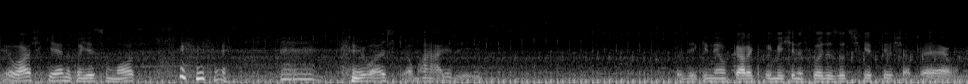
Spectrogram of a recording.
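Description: Riding his motorcycle through the streets, a chatty vlogger from Pará, Brazil, talks in a Paraense Brazilian Portuguese accent at a moderate pace, his voice gravelly and a bit higher than most men's. He jokes, corrects himself and pauses often. Loud engine and traffic noise sit behind his muffled voice.

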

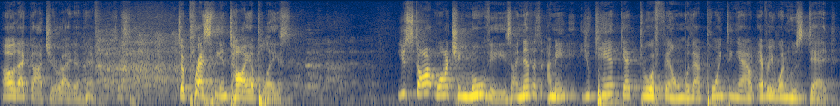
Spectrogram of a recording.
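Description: On a theatre stage indoors, a sixty-something woman kvetches wryly and self-deprecatingly in a Yiddish-inflected stand-up routine, handheld stage mic in hand. Her voice is fairly high, animated and a little mellow, at a moderate pace, with live stage ambience and clear noise in the recording.

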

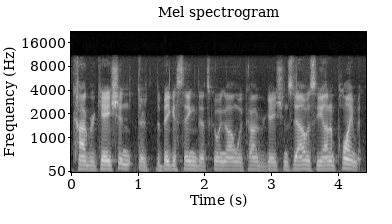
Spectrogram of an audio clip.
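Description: A man's voice: fairly low pitch, steady tone, fairly quick, vocal fry, darkish tone. A man on a TV studio panel, speaking in a practical, business-minded way and posing rhetorical questions. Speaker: panel guest. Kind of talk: panel discussion on a TV talk show. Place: TV studio set.

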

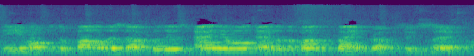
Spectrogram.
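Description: A man playing a pompous, brisk store announcer in 1940s radio comedy, on an old recording. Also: a little high, big pitch swings, heavy reverb, distant mic, lo-fi sound, slight background noise. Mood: grandiose. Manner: grandiose, rapid announcer delivery.

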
